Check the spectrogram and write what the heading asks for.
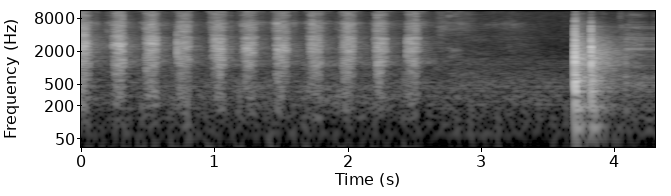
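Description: Salt being dispensed over a dish of raw chicken pieces in about eleven quick strokes, roughly four a second, stopping near three seconds in. One sharp knock just before the end.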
